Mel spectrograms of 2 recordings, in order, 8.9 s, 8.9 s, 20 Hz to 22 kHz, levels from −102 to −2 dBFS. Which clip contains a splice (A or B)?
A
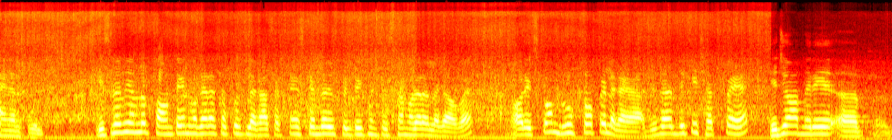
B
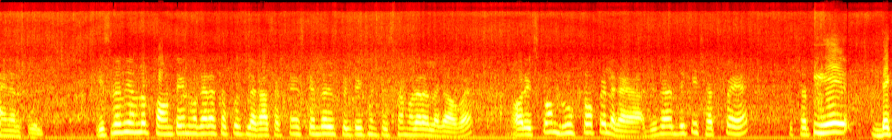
A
